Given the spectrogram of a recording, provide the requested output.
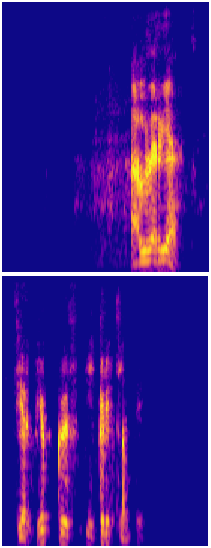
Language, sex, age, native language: Icelandic, male, 20-29, Icelandic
